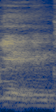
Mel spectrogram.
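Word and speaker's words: Jürgen: David Coote, and that Jurgen Klopp, he's a cunt. Not just a cunt, a German cunt, but he said it without like a hard G in there as well.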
